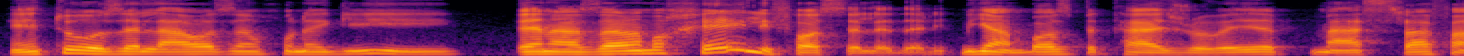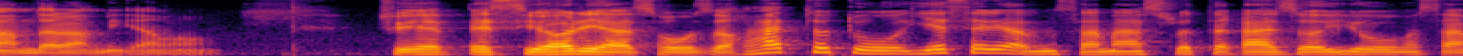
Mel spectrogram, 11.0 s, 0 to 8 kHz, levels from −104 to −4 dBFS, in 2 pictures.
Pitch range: 120-155 Hz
